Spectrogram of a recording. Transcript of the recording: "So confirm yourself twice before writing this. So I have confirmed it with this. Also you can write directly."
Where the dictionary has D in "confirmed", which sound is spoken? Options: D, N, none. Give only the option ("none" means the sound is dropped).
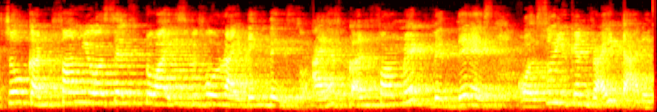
none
